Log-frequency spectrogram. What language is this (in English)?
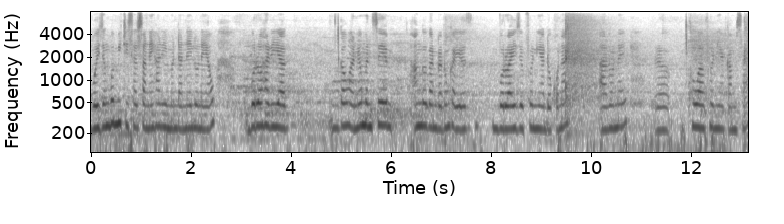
Bodo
